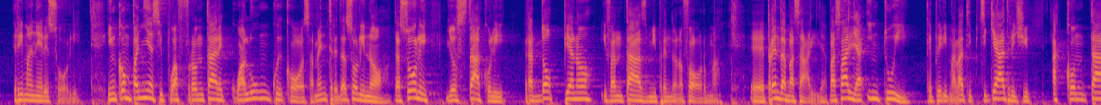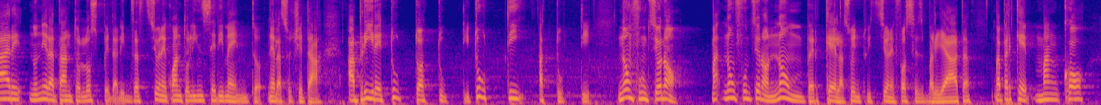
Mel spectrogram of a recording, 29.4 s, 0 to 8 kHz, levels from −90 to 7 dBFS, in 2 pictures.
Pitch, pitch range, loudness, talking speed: 140 Hz, 120-175 Hz, -23 LUFS, 130 wpm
